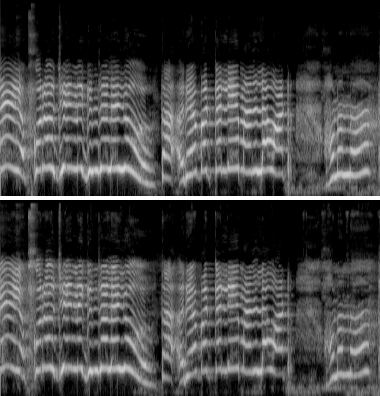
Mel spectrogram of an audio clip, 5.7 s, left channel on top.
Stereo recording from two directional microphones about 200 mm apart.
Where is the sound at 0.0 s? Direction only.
15° left (ahead or behind).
